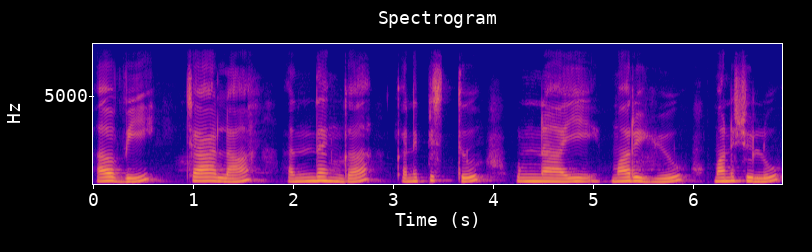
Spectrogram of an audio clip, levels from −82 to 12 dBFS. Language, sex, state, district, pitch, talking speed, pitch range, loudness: Telugu, female, Andhra Pradesh, Sri Satya Sai, 200 Hz, 60 wpm, 185-220 Hz, -18 LUFS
